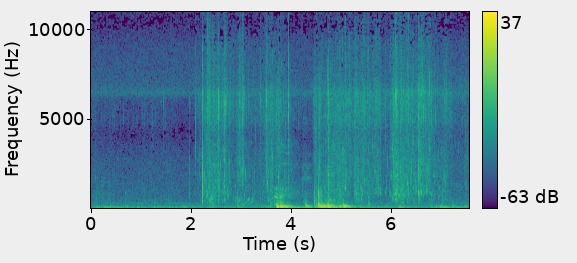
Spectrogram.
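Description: Water splashing and sloshing beside a kayak as a hard-fighting trout is brought in and landed, with irregular splashes and clatters and a few heavy low thumps about halfway through, the loudest part.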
